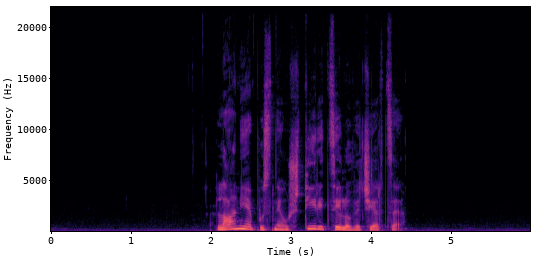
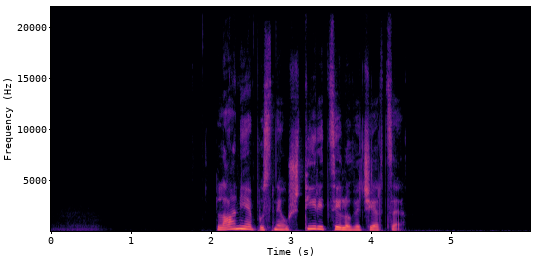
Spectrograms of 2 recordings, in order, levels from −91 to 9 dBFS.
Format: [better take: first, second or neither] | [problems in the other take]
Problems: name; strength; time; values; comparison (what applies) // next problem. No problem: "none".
first | noise reduction (neural mask model DeepFilterNet 3)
